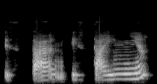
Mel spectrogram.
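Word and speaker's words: Stajnia: ¿Puedes pronunciarlo tú por mí, por favor? Steinia.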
